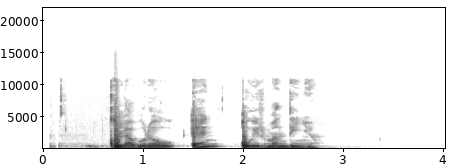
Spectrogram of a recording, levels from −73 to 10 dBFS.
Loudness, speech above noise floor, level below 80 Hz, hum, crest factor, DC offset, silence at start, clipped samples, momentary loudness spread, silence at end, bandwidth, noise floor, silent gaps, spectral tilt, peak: -13 LUFS; 56 dB; -44 dBFS; none; 14 dB; under 0.1%; 0.45 s; 0.1%; 10 LU; 1.25 s; 11.5 kHz; -70 dBFS; none; -6 dB/octave; 0 dBFS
